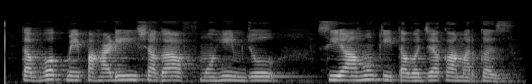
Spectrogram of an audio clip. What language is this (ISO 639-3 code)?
urd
